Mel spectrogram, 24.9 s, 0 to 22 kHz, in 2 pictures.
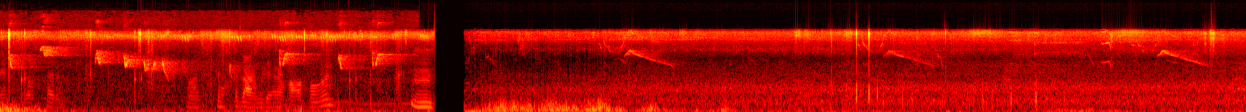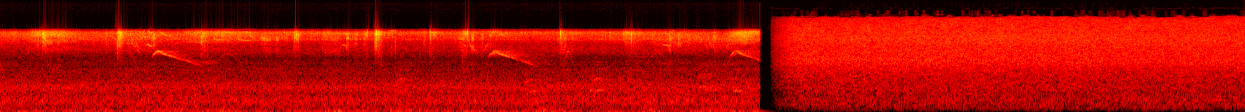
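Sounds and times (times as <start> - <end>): small bird chirps: 0.0 - 5.0
falling water rush: 20.2 - 24.9
rushing water: 20.2 - 24.9.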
